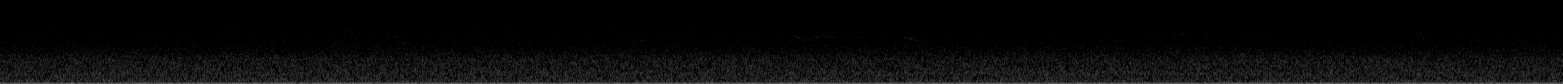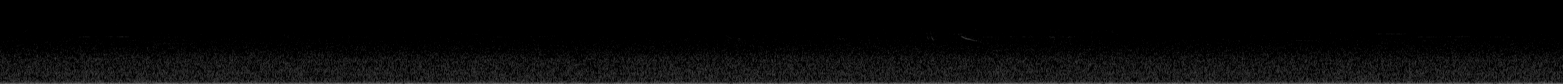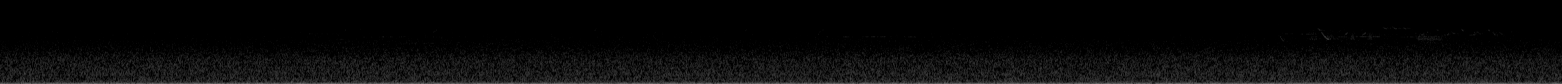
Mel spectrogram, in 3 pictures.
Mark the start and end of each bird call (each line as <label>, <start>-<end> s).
Mountain Chickadee (Poecile gambeli), 2.9-4.9 s
Mountain Chickadee (Poecile gambeli), 6.8-8.7 s
Mountain Chickadee (Poecile gambeli), 11.0-12.9 s
Mountain Chickadee (Poecile gambeli), 15.1-17.5 s
Mountain Chickadee (Poecile gambeli), 19.4-21.7 s
Mountain Chickadee (Poecile gambeli), 24.6-26.5 s
Mountain Chickadee (Poecile gambeli), 28.9-31.1 s
Mountain Chickadee (Poecile gambeli), 34.2-35.8 s
Mountain Chickadee (Poecile gambeli), 39.1-40.6 s
Fox Sparrow (Passerella iliaca), 43.3-46.8 s
Mountain Chickadee (Poecile gambeli), 43.9-45.9 s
